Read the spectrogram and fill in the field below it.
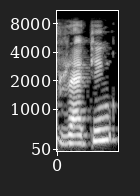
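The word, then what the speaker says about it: wracking: Turning a simple conversation into a nerve रैकिंग, W silent है, nerve रैकिंग ऑर्डील।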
